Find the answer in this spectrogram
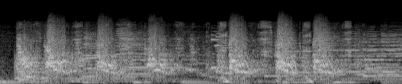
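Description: A cartoon bulldog barking in a rapid string of about eight sharp barks over background music, the barks stopping a little before the end.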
